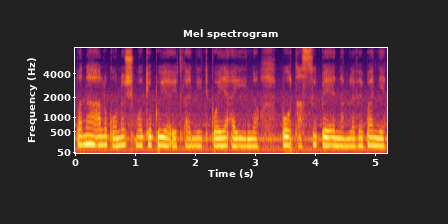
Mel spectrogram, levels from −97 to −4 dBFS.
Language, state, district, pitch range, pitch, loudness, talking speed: Sumi, Nagaland, Kohima, 165-185 Hz, 170 Hz, -16 LUFS, 160 wpm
